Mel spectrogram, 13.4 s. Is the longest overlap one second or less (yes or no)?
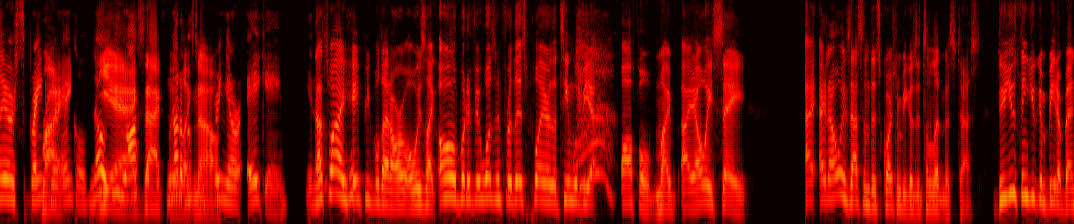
no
